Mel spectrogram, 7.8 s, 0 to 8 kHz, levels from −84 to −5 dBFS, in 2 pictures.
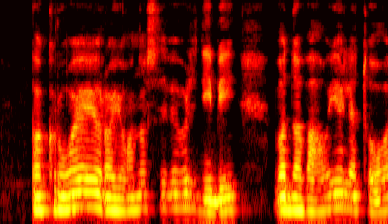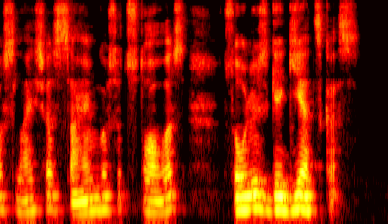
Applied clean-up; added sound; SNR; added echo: none; none; none; none.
